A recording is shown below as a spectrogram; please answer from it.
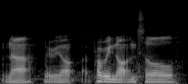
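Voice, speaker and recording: A man's voice: on the low side, level tone, fairly quick, vocal fry, soft background music. A man from Wales with a Welsh accent, chatting casually while streaming a video game and answering viewers. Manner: chatty, reads out viewer chat. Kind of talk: casual gameplay commentary.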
